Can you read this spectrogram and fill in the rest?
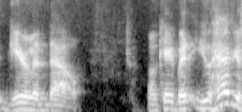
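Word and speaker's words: Ghirlandaio: a break the artist name gerland dao right is a i g-h-i-r-l-a-n-d-a-i-o you pronounce gerlin dao okay but you have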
